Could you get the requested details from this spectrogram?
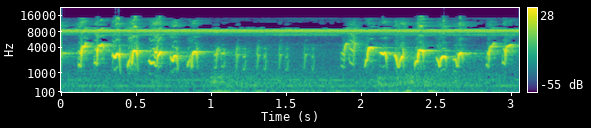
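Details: A bulbul used as a decoy calls to wild birds in rapid bursts of sharp slurred notes. Two phrases are split by a short pause, with a steady high-pitched hum in the background.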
